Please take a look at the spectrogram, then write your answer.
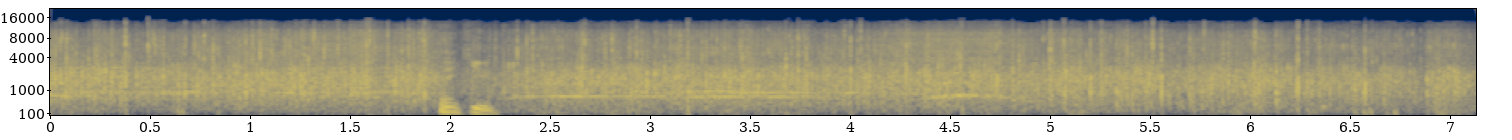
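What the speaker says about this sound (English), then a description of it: "Let's give them a collective round of applause" A crowd at a political party leadership event applauds the campaign teams, a broad, steady wash of clapping at moderate distance, with a brief spoken thanks partway through.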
